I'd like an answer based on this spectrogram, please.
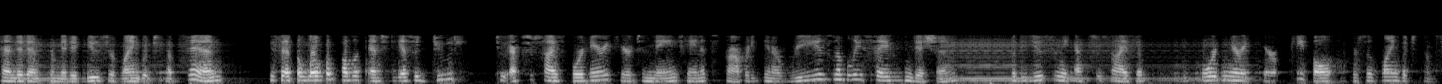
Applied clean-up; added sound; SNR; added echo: neural mask model RNNoise.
